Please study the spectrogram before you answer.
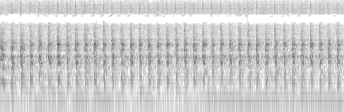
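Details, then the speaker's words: Engine cranked on the starter with the fuel pump pulled for relative compression testing on a cheap scope: very even, regular cranking pulses near four a second with no uneven beats; compression sounds balanced. "listen to the Cadence of the engine rotation and I'll use the Run Stop function here in order to capture the waveform to freeze the waveform is what I mean by that"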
